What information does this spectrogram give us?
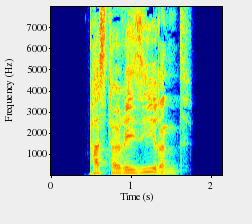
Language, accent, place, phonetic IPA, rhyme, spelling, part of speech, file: German, Germany, Berlin, [pastøʁiˈziːʁənt], -iːʁənt, pasteurisierend, verb, De-pasteurisierend.ogg
- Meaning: present participle of pasteurisieren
